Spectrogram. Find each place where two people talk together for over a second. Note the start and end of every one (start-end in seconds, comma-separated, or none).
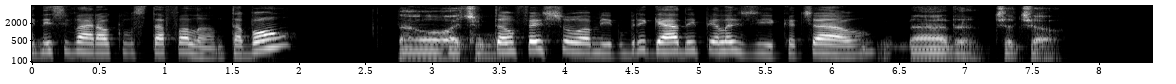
none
